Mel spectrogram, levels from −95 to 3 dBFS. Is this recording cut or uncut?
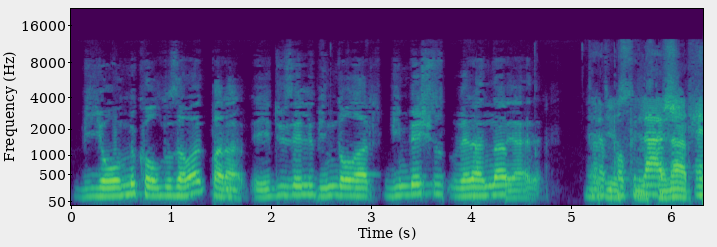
cut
